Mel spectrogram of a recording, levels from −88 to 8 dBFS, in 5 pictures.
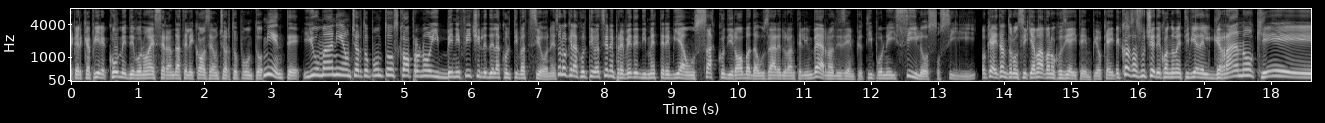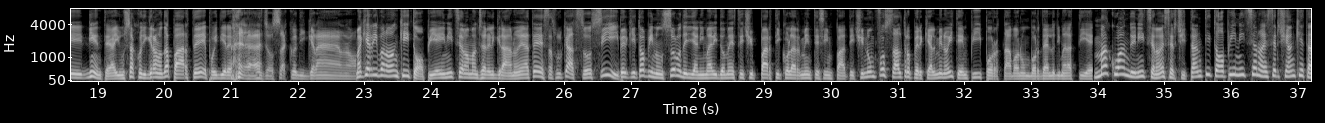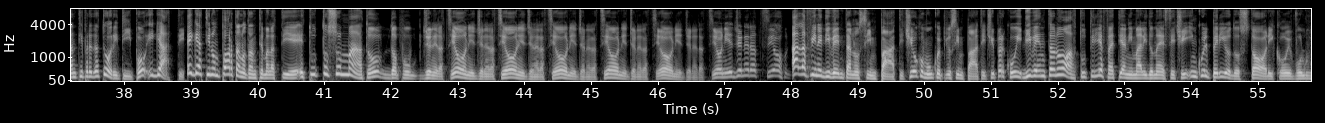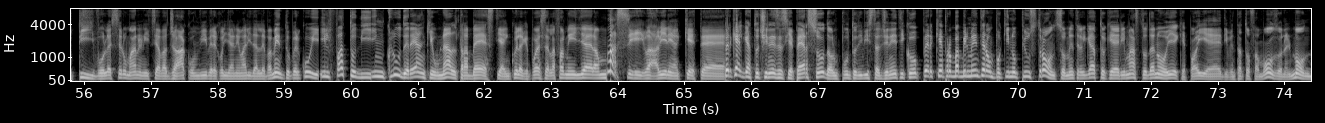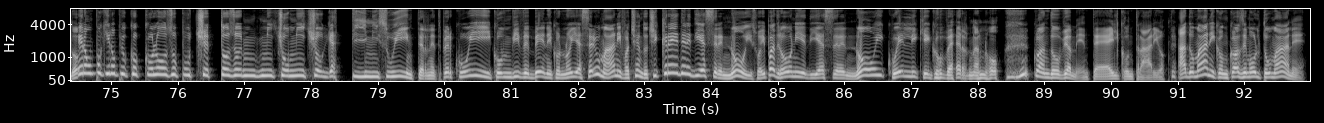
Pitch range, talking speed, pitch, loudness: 130-200 Hz, 195 wpm, 155 Hz, -19 LUFS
